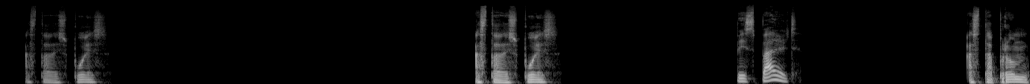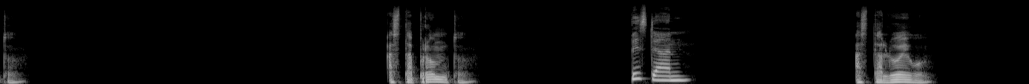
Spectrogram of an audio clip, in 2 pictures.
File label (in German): AusspracheTrainer Spanisch; Reise KnowHow Kauderwelsch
